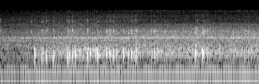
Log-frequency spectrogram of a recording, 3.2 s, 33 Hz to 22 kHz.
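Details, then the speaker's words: BMW E46 at idle, engine bay. Irregular chirps and squeaks as the belt jumps in and out. Pinpointed with an amplifier trick: not the alternator but the belt tensioner pulley's adjuster mechanism. "are the exact noises that it's making I'm but it's coming from the tensioner mechanism and do you see how the belt is jumping back and forth a little bit"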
